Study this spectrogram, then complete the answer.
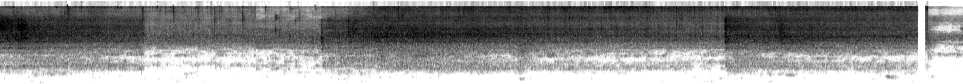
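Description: Kachayam dough fries in hot oil over a medium flame, giving a steady, loud bubbling hiss that shifts in level a few times. A brief clunk comes near the end.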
